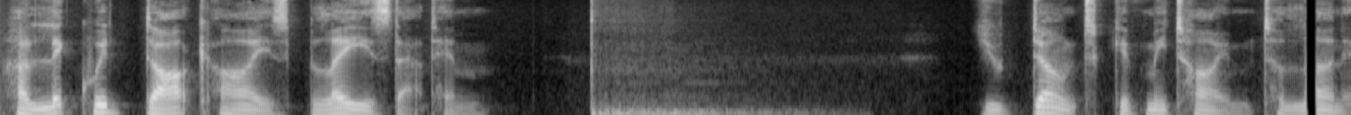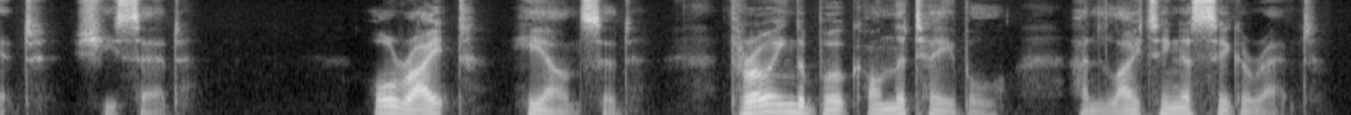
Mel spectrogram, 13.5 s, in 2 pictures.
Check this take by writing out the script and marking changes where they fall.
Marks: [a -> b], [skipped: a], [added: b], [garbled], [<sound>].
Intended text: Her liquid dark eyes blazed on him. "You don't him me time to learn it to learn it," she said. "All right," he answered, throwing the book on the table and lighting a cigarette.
Her liquid dark eyes blazed [on -> at] him. [thud] "You don't [him -> give] me time to learn [dropout] it [skipped: to learn it,"] she said. "All right," he answered, throwing the book on the table and lighting a cigarette.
